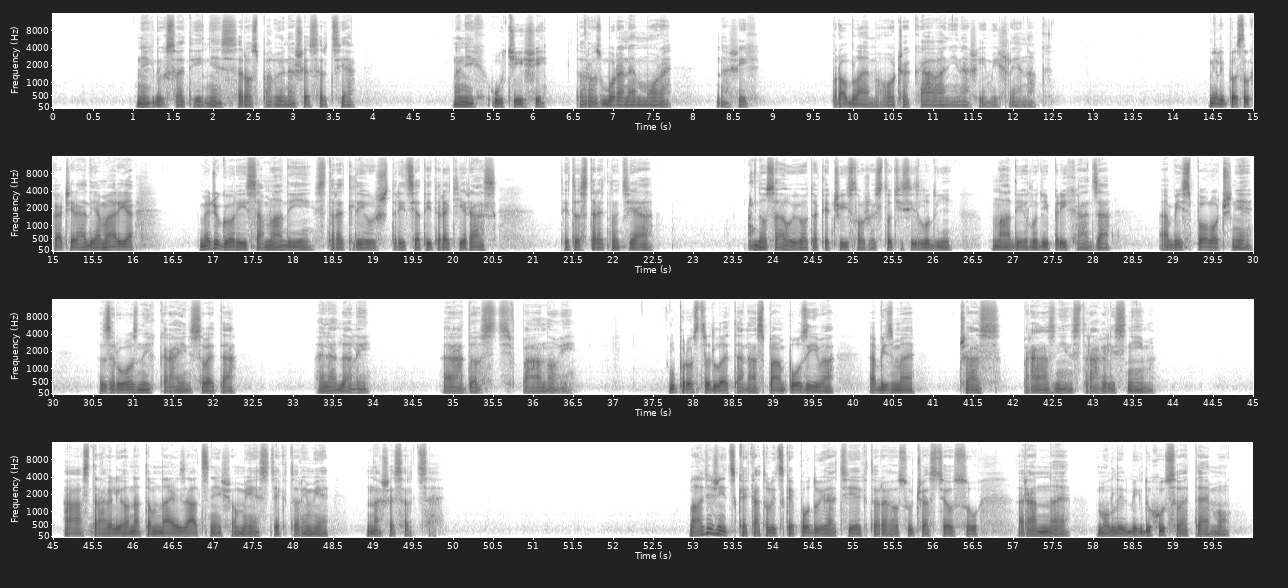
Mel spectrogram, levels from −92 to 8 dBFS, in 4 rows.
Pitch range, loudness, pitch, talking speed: 70-80 Hz, -34 LUFS, 75 Hz, 85 wpm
